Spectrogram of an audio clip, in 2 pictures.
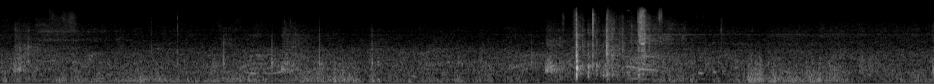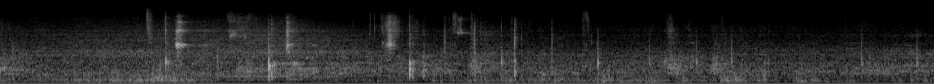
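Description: Sharp pocks of a tennis ball struck by racquets and bouncing on a hard court, a short cluster about six seconds in and a run of them from about eleven to fourteen seconds, over faint background voices.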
